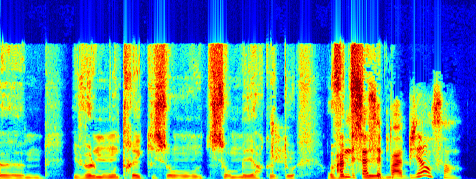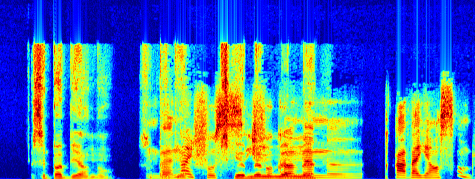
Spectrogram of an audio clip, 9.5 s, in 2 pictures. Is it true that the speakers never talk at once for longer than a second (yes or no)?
no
